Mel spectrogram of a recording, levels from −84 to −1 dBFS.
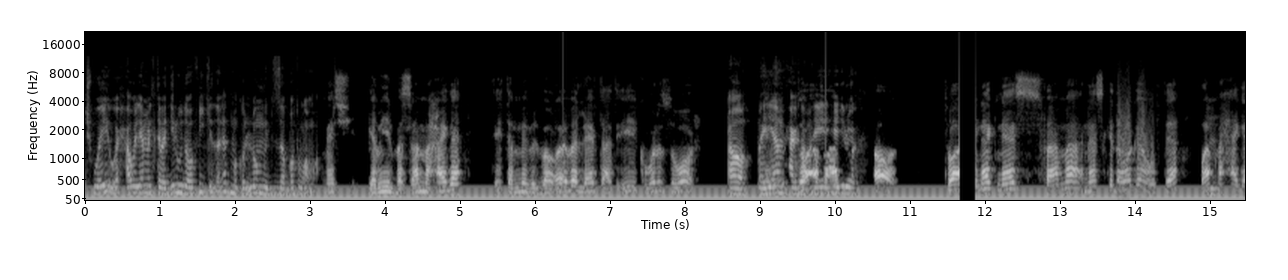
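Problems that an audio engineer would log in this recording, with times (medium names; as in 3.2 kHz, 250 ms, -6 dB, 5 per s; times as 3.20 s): hum 60 Hz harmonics 5 -33 dBFS
6.36 s: pop -19 dBFS
9.86 s: pop -15 dBFS
11.64–11.86 s: dropout 220 ms
13.72–14.25 s: clipped -26.5 dBFS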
